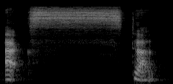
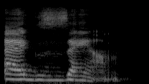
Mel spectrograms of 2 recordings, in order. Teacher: the reason it has that g sound is because the vowel is next to it.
